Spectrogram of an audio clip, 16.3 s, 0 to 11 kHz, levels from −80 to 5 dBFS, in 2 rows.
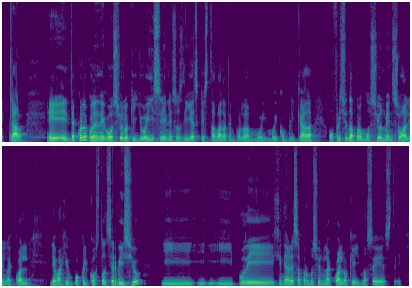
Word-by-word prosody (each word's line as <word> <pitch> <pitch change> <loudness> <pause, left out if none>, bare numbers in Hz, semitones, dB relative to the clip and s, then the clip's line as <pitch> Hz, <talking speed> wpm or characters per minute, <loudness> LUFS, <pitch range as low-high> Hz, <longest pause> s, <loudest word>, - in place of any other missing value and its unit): Claro. - - +6 0.4
Eh, 120 +1 +5
de - - +6
acuerdo 225 +6 +5
con 145 -3 +7
el 120 - +4
negocio, 135 +8 +4
lo 120 - +2
que 105 -4 -6
yo 125 +5 +3
hice 125 +3 -1
en 105 - -3
esos 105 0 -5
días 115 +3 -1
que 105 - -9
estaba 100 0 0
la 95 - -2
temporada 95 +1 -4
muy 95 0 -8
muy 95 +3 -8
complicada, 100 +4 0 0.3
ofrecí 115 +7 -5
una 170 +1 +5
promoción 110 +3 0
mensual 120 +1 +1
en 130 - -4
la 90 -1 -6
cual 105 0 -2 0.4
le - - 0
bajé 95 +3 -2
un 110 - -8
poco 115 +2 -4
el - - -10
costo 110 +4 -3
al 125 - -1
servicio 140 +3 +1 0.4
y 100 -2 -5
y 235 -1 -8 0.5
y - - -7
y - - -11
pude 115 -2 0
generar 105 +3 -1
esa 110 - -1
promoción 110 0 -6
en 110 - -8
la 100 - 0
cual, 105 +1 +1
okey, 95 +1 -7
no 90 -1 -10
sé, 95 0 -1
este, 90 - -14
110 Hz, 190 wpm, -23 LUFS, 100-120 Hz, 0.5 s, con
